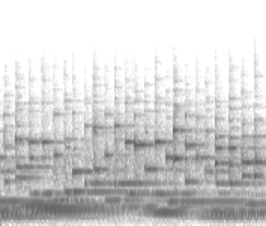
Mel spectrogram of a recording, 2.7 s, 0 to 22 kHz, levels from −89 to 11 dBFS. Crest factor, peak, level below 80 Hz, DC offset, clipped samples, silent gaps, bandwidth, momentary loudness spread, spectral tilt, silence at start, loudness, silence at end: 18 dB; -14 dBFS; -76 dBFS; under 0.1%; under 0.1%; none; 9.6 kHz; 4 LU; -7 dB/octave; 0 s; -32 LUFS; 0 s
